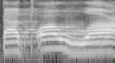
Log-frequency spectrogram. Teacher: تا زبر تا، طوا واو زبر طاو، واو زبر وا، عین زبر ع، تطوع، یعنی تا کو باریک پڑھیں گے اور طوا کو پر پڑھیں گے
